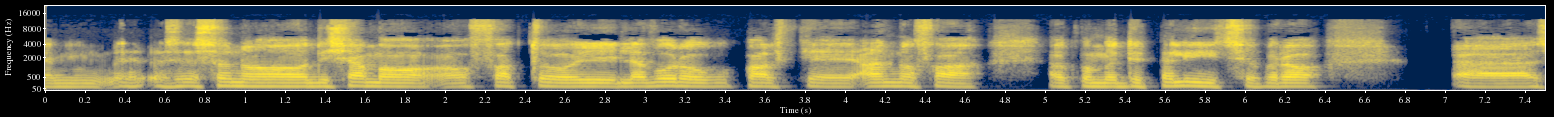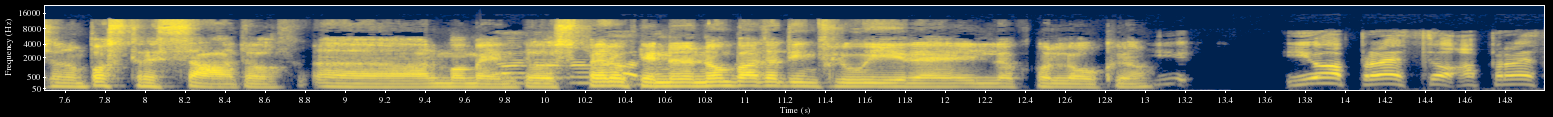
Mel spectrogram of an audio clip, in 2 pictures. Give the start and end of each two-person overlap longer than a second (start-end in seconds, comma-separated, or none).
9.8-11.3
